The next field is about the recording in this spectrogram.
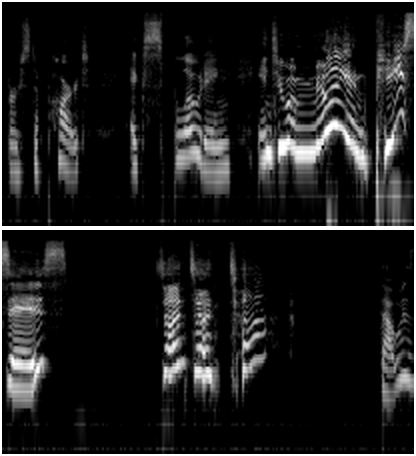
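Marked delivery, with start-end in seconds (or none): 1.3-4.8 slow, loud, building to a high shout; hammed-up cliffhanger, belted out; dramatic climax. A narrator's reading. 5.7-6.6 loud, high mock suspense sting; sung-out "dun dun dun" cliffhanger; dramatic sting. Voices suspense sting after cliffhanger.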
